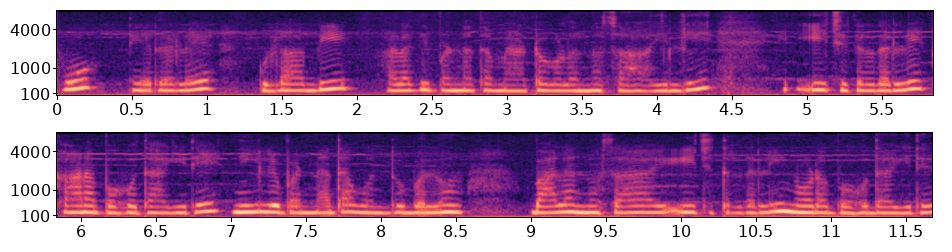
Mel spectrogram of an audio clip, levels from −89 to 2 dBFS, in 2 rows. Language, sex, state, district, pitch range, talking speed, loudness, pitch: Kannada, female, Karnataka, Belgaum, 215-235 Hz, 100 wpm, -15 LUFS, 220 Hz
